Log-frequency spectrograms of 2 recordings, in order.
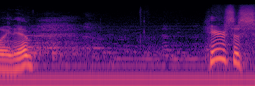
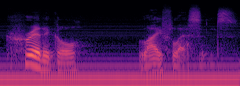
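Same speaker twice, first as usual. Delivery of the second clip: ordinary talk, nothing marked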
